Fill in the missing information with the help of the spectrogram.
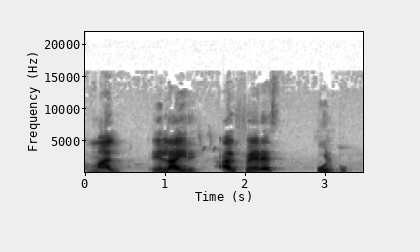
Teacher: se articula con el ápice de la lengua contra los alveolos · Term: lateral linguoalveolar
